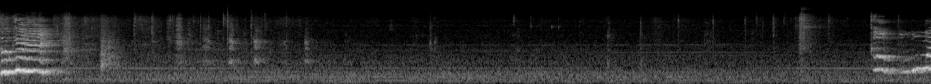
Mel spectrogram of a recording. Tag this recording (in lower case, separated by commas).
speech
